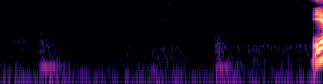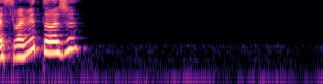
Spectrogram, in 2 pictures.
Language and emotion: Russian, positive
